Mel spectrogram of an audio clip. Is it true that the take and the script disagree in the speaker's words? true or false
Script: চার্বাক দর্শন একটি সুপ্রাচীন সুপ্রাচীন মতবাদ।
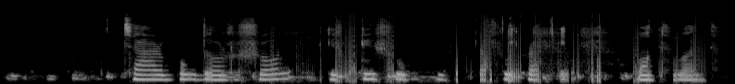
true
